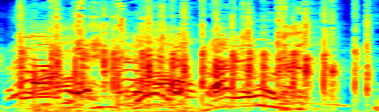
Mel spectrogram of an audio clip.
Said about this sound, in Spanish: están aplaudiendo porque no pueden con una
